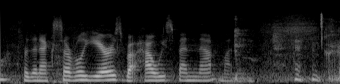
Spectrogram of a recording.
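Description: A young woman speaks calmly into a microphone in a large room.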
